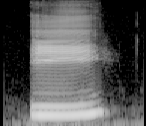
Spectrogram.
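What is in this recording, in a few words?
"i", spanish, female, slow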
